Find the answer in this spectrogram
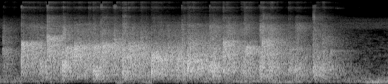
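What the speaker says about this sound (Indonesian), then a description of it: "Oke, kita beri aplaus untuk kita semua." A classroom group claps together in a brisk, dense burst that runs for several seconds before tapering off toward the end, loud and close with no talk.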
